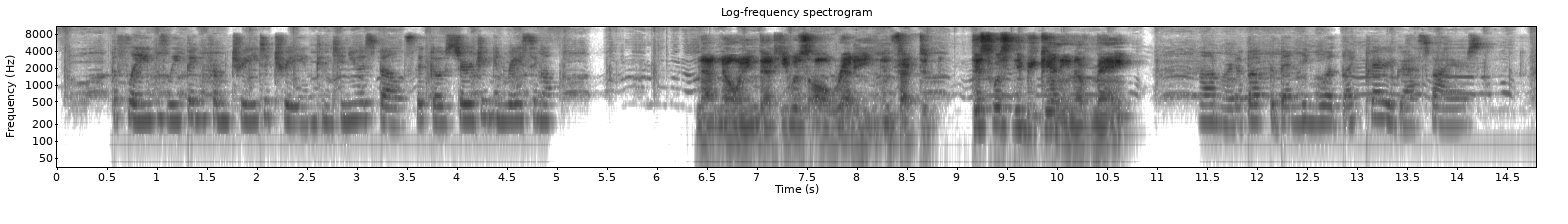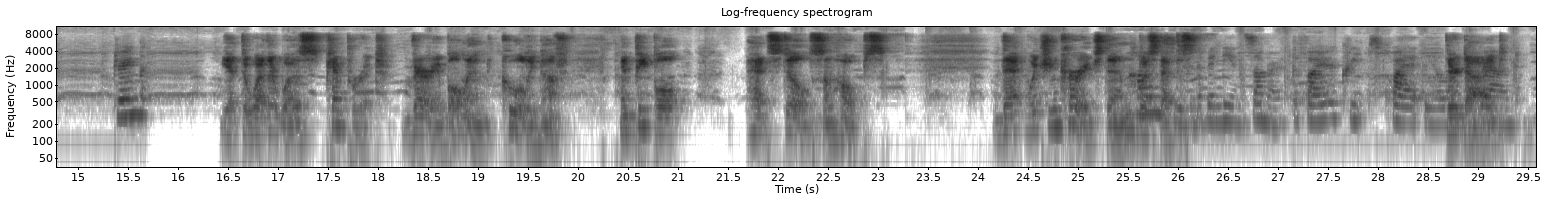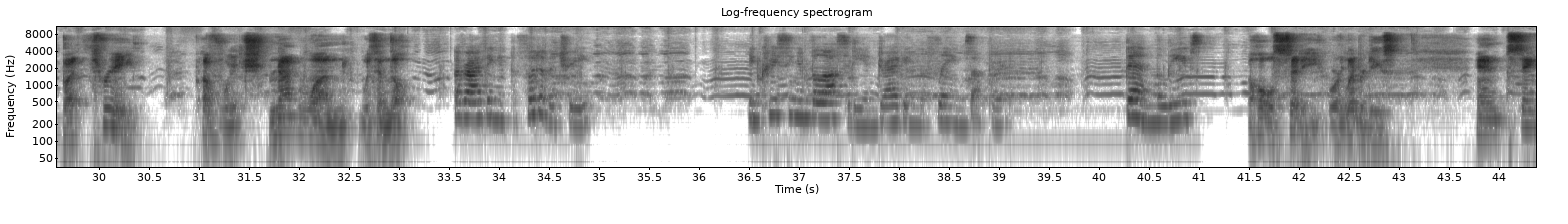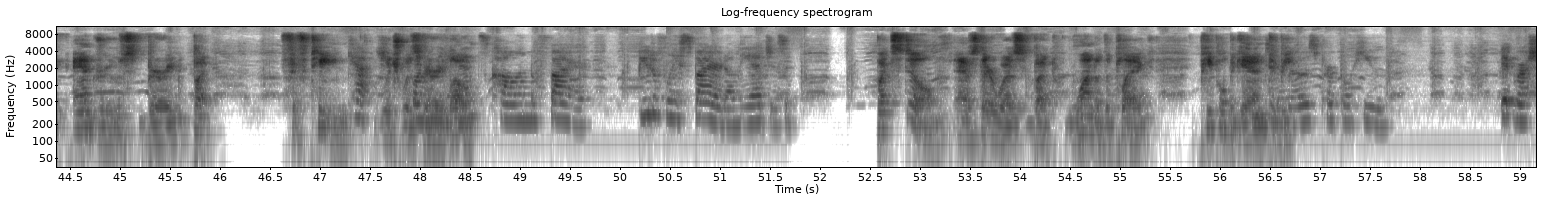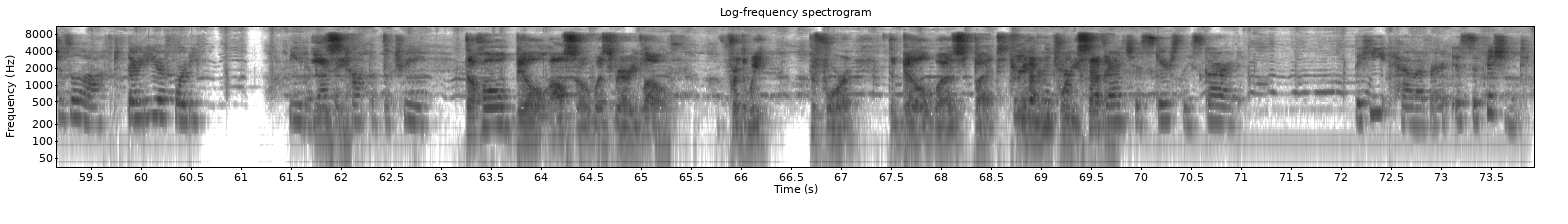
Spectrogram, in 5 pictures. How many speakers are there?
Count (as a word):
two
